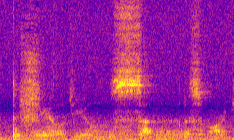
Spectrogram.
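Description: A man whispering lines of a poem in short breathy phrases, with a strong hissing s-sound about a second in.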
